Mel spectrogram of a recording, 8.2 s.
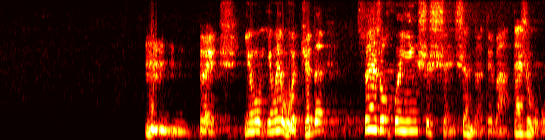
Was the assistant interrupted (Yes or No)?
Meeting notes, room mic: Yes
